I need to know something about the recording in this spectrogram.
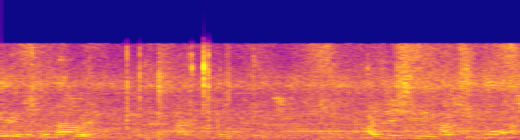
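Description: A woman talks quietly nearby.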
